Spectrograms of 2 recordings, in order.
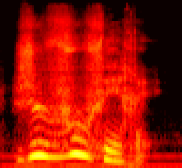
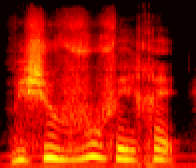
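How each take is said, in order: First: Vous pushed higher, more urgent, falling end; rising insistence. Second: Firm stress on vous in verrai, falling end; insistent. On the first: Suitor repeating his vow, more urgent and higher. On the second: Suitor insisting he will see her, firm. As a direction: press the promise home. Pressing his plea repeatedly. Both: A narrator's reading.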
